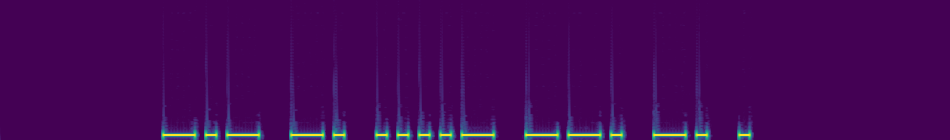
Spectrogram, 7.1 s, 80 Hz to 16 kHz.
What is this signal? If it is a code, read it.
Morse code, heard as a keyed tone, about 15 wpm, 700 Hz. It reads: KN4GNE
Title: USA Call Signs - 6 Characters - 2x Character Spacing - 15wpm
